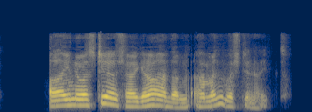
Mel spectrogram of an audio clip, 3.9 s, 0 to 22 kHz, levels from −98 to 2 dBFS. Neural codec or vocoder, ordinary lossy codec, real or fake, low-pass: codec, 16 kHz, 1.1 kbps, Voila-Tokenizer; AAC, 32 kbps; fake; 7.2 kHz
